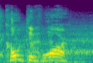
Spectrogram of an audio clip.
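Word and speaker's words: Côte d'Ivoire: Because it's Cote d'Ivoire.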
